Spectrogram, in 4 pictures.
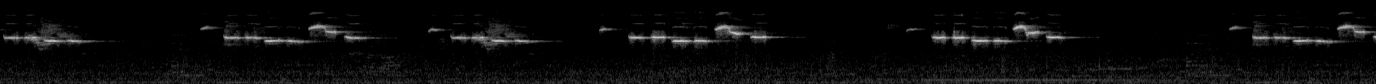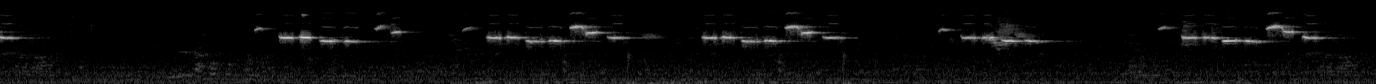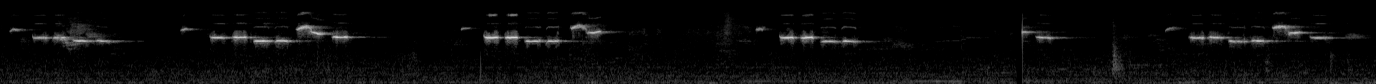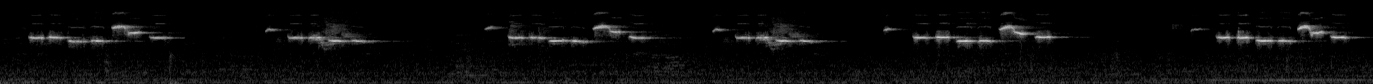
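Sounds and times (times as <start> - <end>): bird singing whistled phrases: 0.0 - 1.2, 2.0 - 8.1, 8.9 - 11.0, 12.3 - 14.2, 16.3 - 22.4, 23.2 - 24.6, 25.4 - 31.4, 32.1 - 33.8, 35.1 - 38.4, 39.1 - 43.2, 44.0 - 45.4, 46.1 - 52.2, 53.1 - 55.0.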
